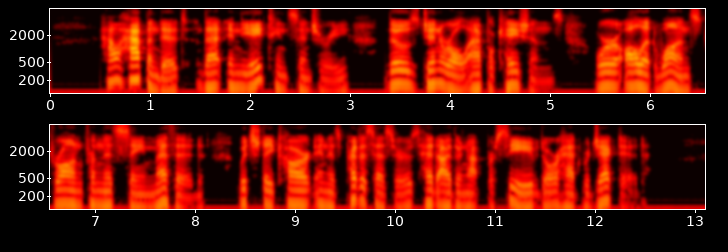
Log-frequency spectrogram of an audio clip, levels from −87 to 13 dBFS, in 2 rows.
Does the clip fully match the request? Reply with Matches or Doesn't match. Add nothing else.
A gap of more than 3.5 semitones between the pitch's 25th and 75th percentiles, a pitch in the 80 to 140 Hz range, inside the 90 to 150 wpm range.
Matches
